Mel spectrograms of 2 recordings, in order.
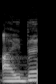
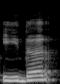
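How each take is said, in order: First: The first vowel sounds like 'eye'. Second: The first vowel sounds like 'ee'. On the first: "ये British accent है" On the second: "ये American accent है"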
